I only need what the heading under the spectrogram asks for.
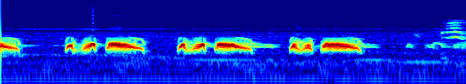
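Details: Spotted dove giving the urging 'thúc gù' coo, used to stimulate decoy doves into cooing. Three low, mellow phrases, each two short clipped notes rolling into a longer falling coo, repeated about once a second.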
